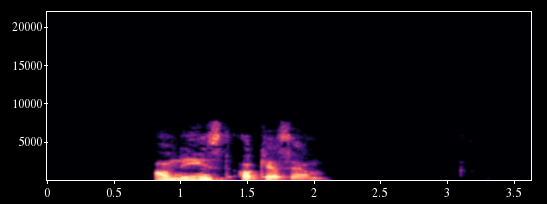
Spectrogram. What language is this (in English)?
Hungarian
